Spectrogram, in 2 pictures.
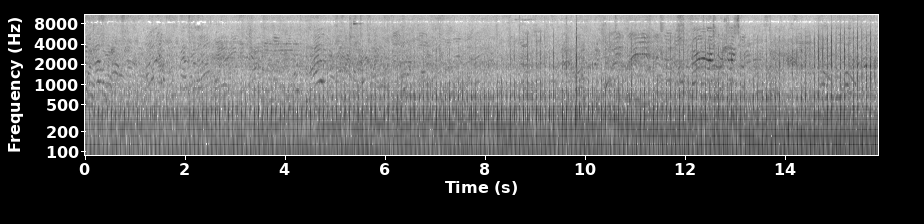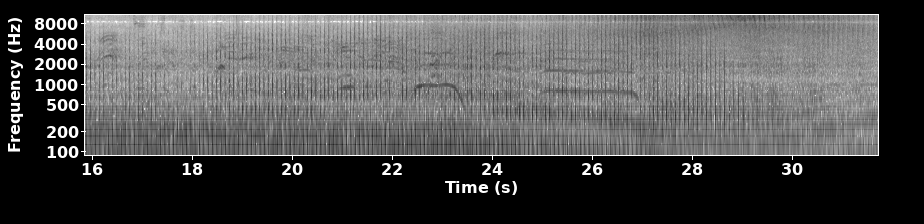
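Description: Bell UH-1 Huey helicopter approaching and flying low overhead, its rotor beating in a fast steady pulse that grows louder to a peak about two-thirds of the way through. Near the end the pitch falls as it passes over.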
